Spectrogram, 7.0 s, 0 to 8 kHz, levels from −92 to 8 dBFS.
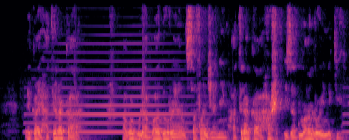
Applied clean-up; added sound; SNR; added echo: none; Wind instrument, woodwind instrument; 12 dB; reverberation time 0.5 s.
